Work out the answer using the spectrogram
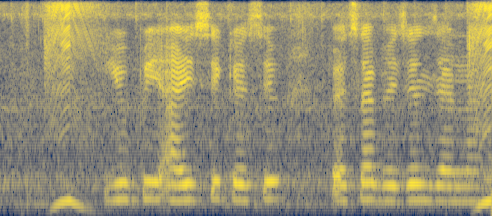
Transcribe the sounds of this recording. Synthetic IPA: jupiajsikesi | pɛsabʱed͡ʒəld͡ʒana

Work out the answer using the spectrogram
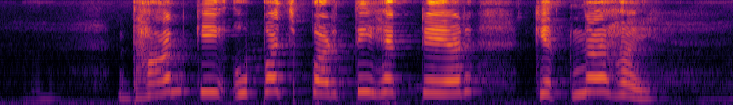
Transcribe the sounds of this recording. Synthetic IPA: d̪ʱankiʔupət͡ʃpəɾt̪iɦek̚ʈejəɾket̪naɦəj

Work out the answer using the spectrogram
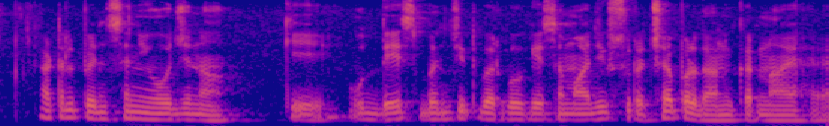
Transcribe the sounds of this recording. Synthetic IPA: ɛʈəlpẽːnsənjoːd͡ʒna | kḛʊ̰d̪ːeːsbə̃ɲt͡ʃɪt̪bəɾɡõkesaːmaːd͡ʒɪksʊɾəkʃʰapɾəd̪aːnkɐɾnaːeɦɛː

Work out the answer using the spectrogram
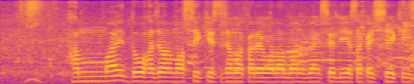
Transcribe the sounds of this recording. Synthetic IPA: həmːəid̪oːɦəd͡ʒaːɾmaːsikist̪d͡ʒəmakəɾeʋaːlaloːnbɛ̃ːŋkselijesəkət͡ʃʰieki

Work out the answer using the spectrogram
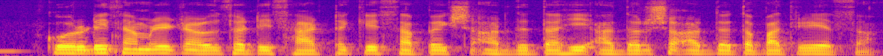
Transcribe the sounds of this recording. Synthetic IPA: koɾɽiːsamɭiʈaɭuːsaʈiːsaʈʰːəkesapekʂəəɾd̪ʱət̪aɦiːʔad̪əɾɕəəɾd̪ʱət̪əpat̪ɭiːəsa̰

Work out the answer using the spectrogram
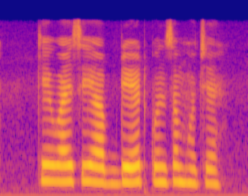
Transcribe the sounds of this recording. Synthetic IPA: keːʋaːjsiəp̚ɖeːʈkʊnsəmɦoːt͡ʃe

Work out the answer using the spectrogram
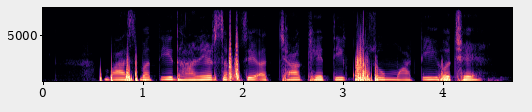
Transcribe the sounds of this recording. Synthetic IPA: bʱasmət̪id̪ʱaneɾsəbseətːʃʰakʰet̪ikusumːaʈiɦot͡ʃʰe

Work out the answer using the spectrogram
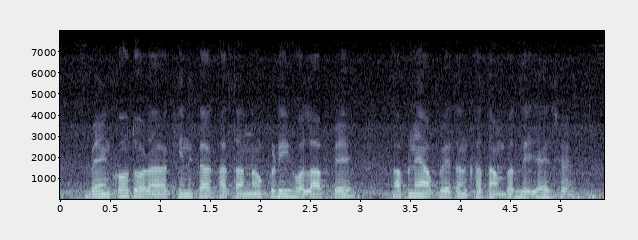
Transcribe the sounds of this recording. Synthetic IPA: bɛ̃ːŋkõd̪waːɾakʰɪnkakʰaːt̪anɔːkɾiɦoːlaːpe | ɐpneaːpʋeːd̪ənkʰət̪əmbəd̪lid͡ʒaːet͡ʃʰɛː

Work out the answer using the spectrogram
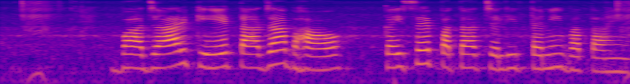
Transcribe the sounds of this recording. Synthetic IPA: baːd͡ʒaɾket̪ad͡ʒabʱaw | kəɪsepət̪at͡ʃəlit̪ːənibət̪aẽ

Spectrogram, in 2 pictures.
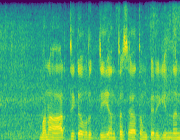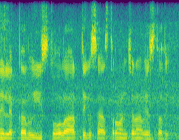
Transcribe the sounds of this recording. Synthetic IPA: mɐnɐaːɾt̪ʰikɐʋɾud̪ʱːiɐnt̪ɐʃaːt̪ɐmpe̞ɾiɡind̪ɐneːlɛkːɐluiːst̪ɔːlɐaːɾt̪ʰikɐʃaːst̪ɾɐmɐɲt͡ʃɐnaʋɛːst̪ɐd̪ḭ

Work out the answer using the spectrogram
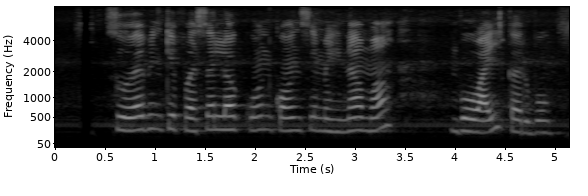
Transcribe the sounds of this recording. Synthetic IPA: soːjəbɪnkefʰɐsəlːɔkoːnkɔːnsemɐɦinamã | boːbaːɪlkɐɾboː

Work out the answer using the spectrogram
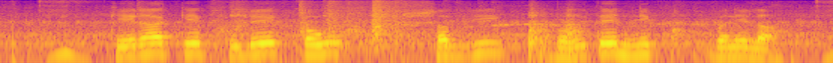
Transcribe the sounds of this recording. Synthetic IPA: keːɾakepʰʊlekəusəbd͡ʒibəɦʊt̪enɪk | bɐneːlaː

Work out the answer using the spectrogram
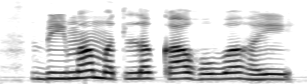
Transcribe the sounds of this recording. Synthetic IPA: biːmamət̪ləb̚kaɦoʋəɦəe

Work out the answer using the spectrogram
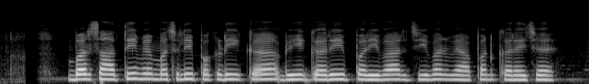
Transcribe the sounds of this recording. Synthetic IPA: bəɾsaːt̪imẽmət͡ʃʰlipəkɽikabʱiɡəɾiːb̚pəɾɪʋaːɾd͡ʒiːʋənʋjaːpənkəɾet͡ʃʰɛː

